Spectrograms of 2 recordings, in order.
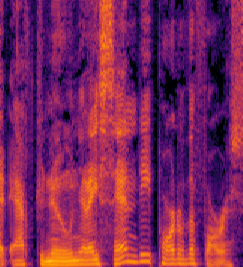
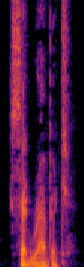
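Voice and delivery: ordinary delivery, nothing marked

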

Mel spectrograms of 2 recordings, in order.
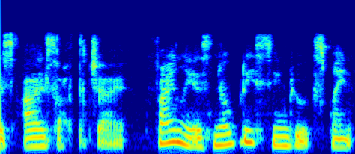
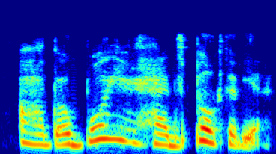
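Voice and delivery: dismissive Hagrid; 3 semitones higher, 9 dB louder than usual. Acted. Giant silences uncle and aunt, loud dismissal. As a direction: brush them off loudly.

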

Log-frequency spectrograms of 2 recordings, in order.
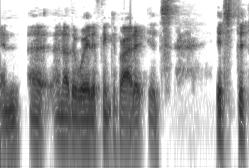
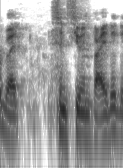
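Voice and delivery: normal talking voice

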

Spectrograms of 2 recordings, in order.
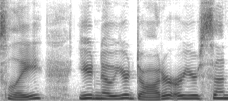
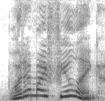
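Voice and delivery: much higher, wondering self-question; inner voice; 11 semitones higher than usual. Shown as a demonstration. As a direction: ask yourself like a puzzled child.

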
